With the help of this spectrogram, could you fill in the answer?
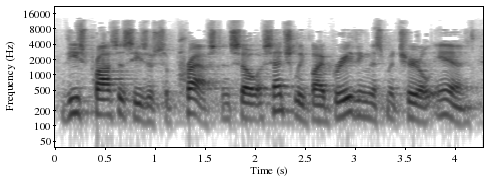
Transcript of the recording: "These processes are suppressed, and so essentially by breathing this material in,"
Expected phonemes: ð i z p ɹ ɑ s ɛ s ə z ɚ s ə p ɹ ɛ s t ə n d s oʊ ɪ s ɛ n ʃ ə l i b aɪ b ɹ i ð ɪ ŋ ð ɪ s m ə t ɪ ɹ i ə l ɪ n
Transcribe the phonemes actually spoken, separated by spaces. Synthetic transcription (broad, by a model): ð i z p ɹ ɑ s ɛ s ə z ɚ s ə p ɹ ɛ s t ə n s oʊ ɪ s ɛ n ʃ l i b aɪ b ɹ i ð ɪ ŋ ð ɪ s m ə t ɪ ɹ i l ɪ n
